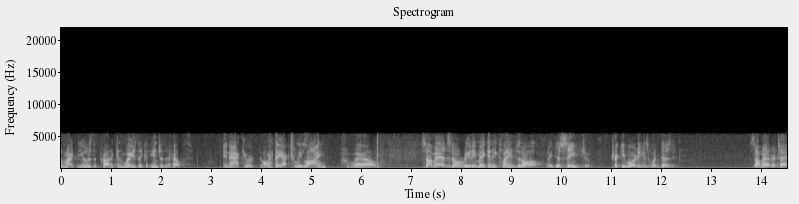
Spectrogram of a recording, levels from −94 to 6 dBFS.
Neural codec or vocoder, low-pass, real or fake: none; 5.4 kHz; real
